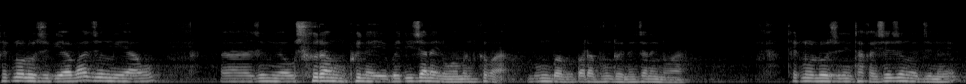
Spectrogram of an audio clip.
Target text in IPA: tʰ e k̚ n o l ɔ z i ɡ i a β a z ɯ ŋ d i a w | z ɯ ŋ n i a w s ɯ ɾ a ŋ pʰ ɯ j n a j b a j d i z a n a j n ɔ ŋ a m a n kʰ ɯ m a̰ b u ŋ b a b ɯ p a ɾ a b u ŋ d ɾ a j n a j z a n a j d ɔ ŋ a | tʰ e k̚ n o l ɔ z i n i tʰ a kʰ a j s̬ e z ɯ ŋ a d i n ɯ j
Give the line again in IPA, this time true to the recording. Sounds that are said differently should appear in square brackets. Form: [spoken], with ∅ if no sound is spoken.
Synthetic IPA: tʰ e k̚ n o l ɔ z i ɡ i a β a z ɯ ŋ [n] i a w | z ɯ ŋ n i a w s ɯ ɾ a ŋ pʰ ɯ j n a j b a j d i z a n a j n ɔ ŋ a m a n kʰ ɯ m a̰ b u ŋ b a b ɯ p a ɾ a b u ŋ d ɾ a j n a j z a n a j [n] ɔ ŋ a | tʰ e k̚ n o l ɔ z i n i tʰ a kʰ a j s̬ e z ɯ ŋ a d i n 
